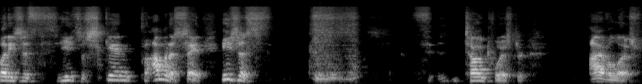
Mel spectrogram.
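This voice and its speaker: A man's animated voice with vocal fry, at a moderate pace. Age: old. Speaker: guitar hobbyist co-host. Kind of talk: casual chat.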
